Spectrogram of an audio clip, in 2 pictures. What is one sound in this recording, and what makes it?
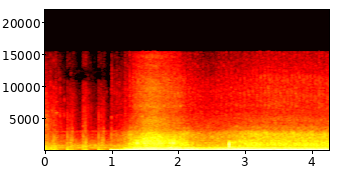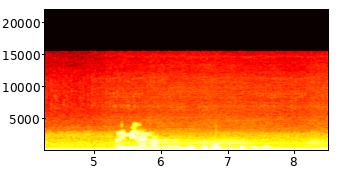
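A vehicle engine hums steadily and revs as it drives.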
